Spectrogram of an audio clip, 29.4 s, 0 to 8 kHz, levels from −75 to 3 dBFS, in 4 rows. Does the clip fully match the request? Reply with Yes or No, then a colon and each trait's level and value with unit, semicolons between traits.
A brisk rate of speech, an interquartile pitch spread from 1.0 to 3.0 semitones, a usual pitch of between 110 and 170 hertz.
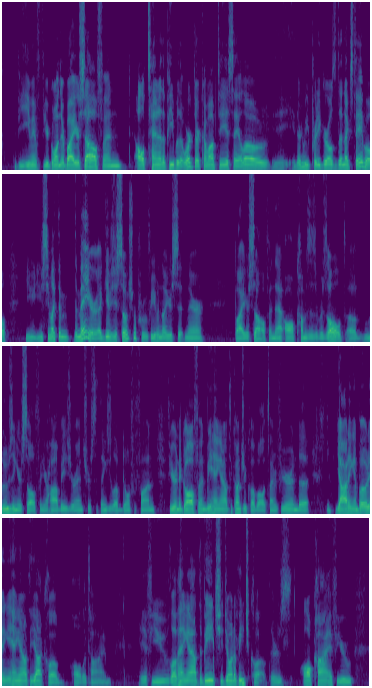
No: fast, 250 wpm; average, 3.4 semitones; low, 130 Hz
